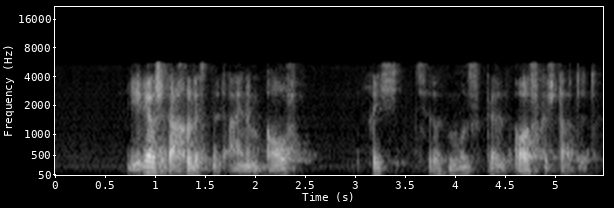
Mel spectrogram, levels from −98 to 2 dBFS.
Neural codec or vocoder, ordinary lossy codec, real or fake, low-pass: codec, 16 kHz, 2 kbps, FreqCodec, larger model; Opus, 64 kbps; fake; 5.4 kHz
